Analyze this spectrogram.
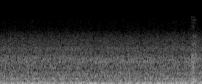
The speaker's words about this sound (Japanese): ラジャ、それではアクセル踏みます。今、車が動き出しました。えそして、まもなく目の前の路面が氷に覆われたアイスバーンに変わります。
